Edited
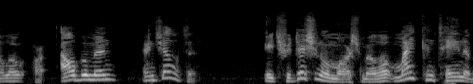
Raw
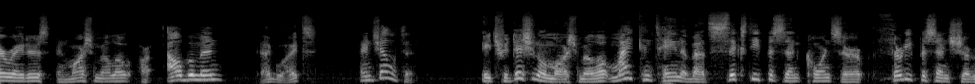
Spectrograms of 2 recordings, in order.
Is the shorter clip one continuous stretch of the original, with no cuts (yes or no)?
no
